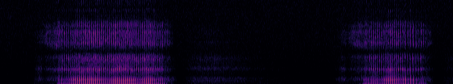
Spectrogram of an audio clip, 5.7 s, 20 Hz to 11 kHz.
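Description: Two loud, deep, buzzing snores with soft breaths between, roughly 16 breaths a minute: steady rhythmic snoring.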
